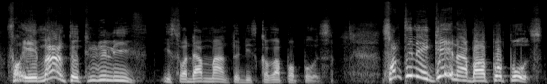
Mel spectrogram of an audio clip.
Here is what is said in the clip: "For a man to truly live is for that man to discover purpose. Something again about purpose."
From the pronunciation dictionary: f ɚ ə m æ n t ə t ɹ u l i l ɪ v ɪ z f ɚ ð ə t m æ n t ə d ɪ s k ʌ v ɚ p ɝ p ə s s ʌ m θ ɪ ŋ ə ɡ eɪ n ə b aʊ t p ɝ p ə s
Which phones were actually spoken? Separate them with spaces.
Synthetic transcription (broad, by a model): f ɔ ə m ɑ n t ə t ɹ u l i l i v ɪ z f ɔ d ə t m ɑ n t ə d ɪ s k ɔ v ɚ p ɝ p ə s s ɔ m t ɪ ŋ ə ɡ eɪ n ə b aʊ t p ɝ p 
